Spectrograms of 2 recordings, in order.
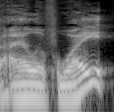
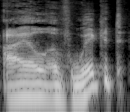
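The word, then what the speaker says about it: Isle of Wight: that I know that it's actually pronounced isle of white and not isle of wicked, which is what it looks like.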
